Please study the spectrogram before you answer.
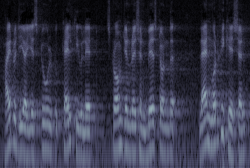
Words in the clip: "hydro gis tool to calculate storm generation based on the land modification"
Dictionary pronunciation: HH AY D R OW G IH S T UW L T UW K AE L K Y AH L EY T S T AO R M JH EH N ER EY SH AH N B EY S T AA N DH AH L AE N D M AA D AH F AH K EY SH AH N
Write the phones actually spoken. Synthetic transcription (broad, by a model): HH AY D R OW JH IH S T UW L T UW K AE L K Y AH L EY T S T AO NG JH EH N ER EY SH AH N B EY S T AA N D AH L AE N D M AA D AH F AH K EY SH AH N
